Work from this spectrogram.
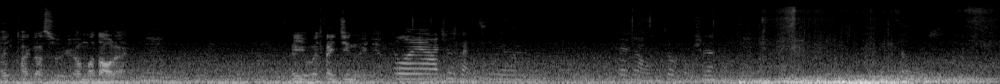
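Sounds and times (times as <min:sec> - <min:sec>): car tyre and road rumble: 0:00.0 - 0:10.0.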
